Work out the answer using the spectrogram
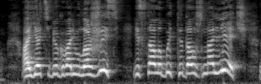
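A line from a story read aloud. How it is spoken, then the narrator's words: Furious shout. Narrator (Russian): закричал он озлобленно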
